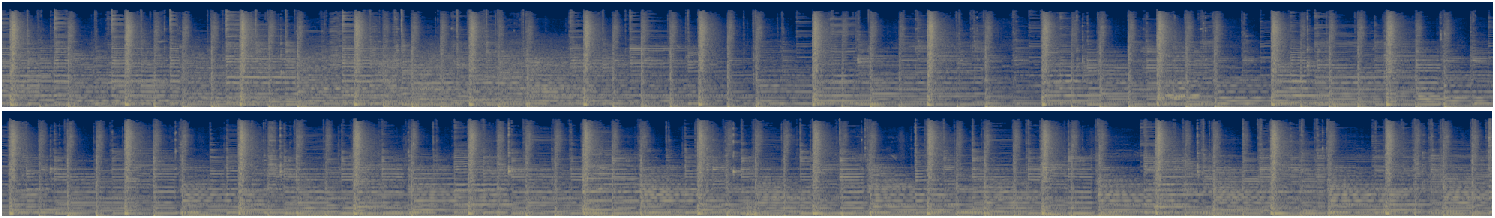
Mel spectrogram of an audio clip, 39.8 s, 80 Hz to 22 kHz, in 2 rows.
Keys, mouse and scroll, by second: 3.4 ctrl+k, 3.5 click, 3.9 ctrl+j, 4.6 click, 7.5-9.8 drag, 28.6-30.9 drag.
